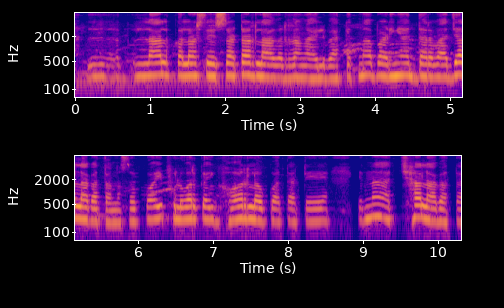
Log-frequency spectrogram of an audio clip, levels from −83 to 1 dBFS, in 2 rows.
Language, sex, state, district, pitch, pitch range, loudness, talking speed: Bhojpuri, female, Uttar Pradesh, Gorakhpur, 210 Hz, 195-220 Hz, -27 LUFS, 120 wpm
